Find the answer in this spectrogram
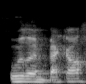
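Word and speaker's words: Ulanbekov: And the very first fight, which should be around 10:30, Ulan Bekoff, if I'm saying that right, Joe.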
